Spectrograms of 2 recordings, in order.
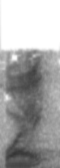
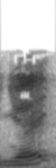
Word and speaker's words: nhuế: Nhược túng nhuế tâm, cái chữ này cũng có các vị cũng có thể đọc là chữ khỏe ha. Cũng là chữ nhuế, chữ khỏe. Nhưng mà chúng ta quen nhuế rồi ha.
